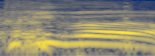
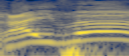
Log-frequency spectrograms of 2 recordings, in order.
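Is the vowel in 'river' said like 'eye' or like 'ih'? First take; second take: ih; eye. First: The first vowel sounds like short 'ih'. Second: The first vowel sounds like 'eye'. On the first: The speaker calls it right. "vous me dites qu'il faut dire river" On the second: The speaker calls it wrong. "dès qu'il y a un i, il faut dire a ... Donc je dis river"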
